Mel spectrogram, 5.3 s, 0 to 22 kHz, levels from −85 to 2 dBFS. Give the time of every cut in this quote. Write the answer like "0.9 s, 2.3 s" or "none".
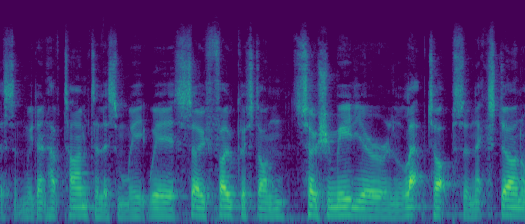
2.9 s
